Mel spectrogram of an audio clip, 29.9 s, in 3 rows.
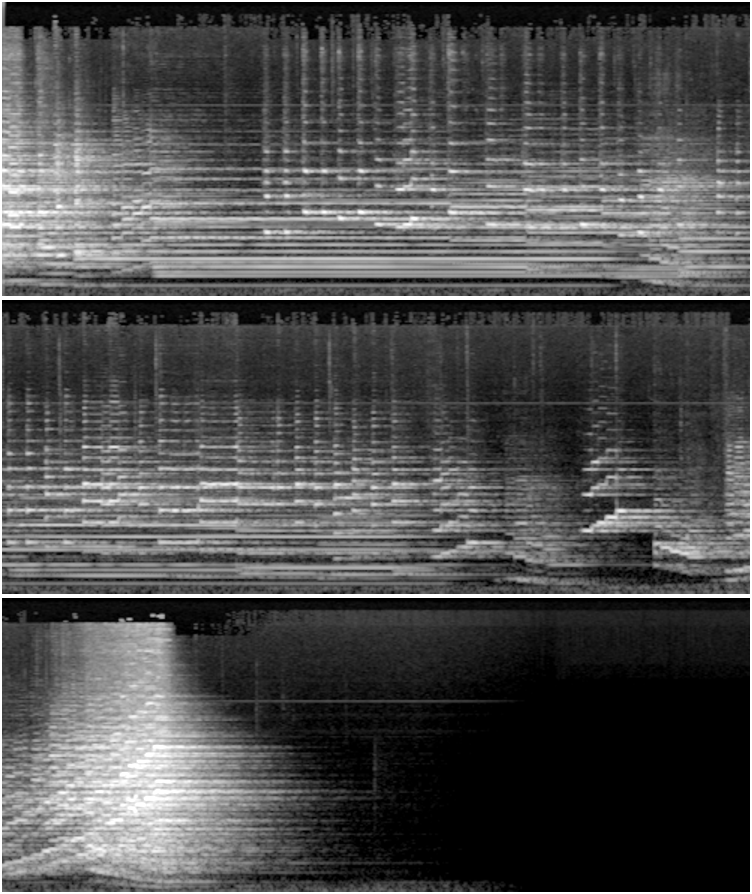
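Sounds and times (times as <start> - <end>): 
woodwinds playing carols: 0.0 - 23.9.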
